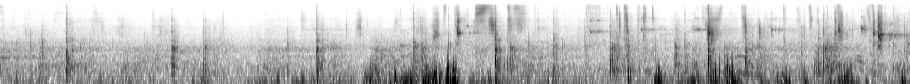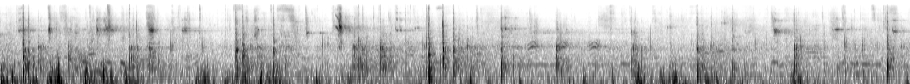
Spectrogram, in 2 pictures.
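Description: Tennis ball being struck by racquets and bouncing on a hard court during a rally, a series of sharp pops at uneven spacing, with players' footsteps.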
